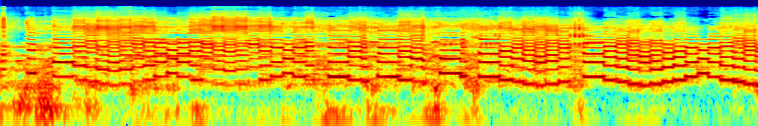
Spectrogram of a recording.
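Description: Musical vehicle horn playing a fast looping tune of short stepping notes that rise and fall over and over, in a bright reedy tone, with a few brief breaks.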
